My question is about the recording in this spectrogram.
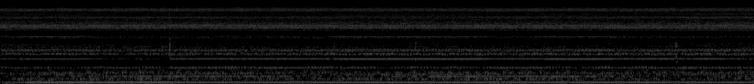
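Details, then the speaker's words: All-original USN ARC-5 command set receiver (1.5–3 Mc, built Feb 1942, a few bad caps re-stuffed) running off its original repaired dynamotor. Steady high-pitched whine over a low mains-like hum, even and unwavering as the dynamotor is loaded; normal dynamotor whine under load. "okay so we're good to go we go we'll have a listen here can tell the Dynam motor is uh getting loaded now"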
